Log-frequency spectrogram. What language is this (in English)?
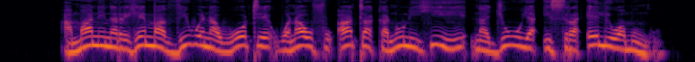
Swahili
